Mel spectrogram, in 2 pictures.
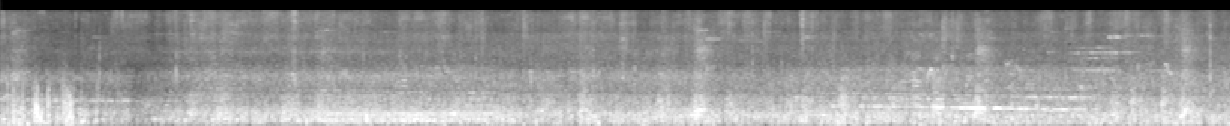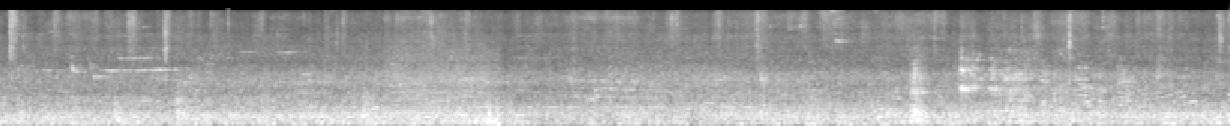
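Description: Melbourne suburban electric trains running through a large station, giving a continuous rumble of wheels on track. A short falling whine comes about halfway through.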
